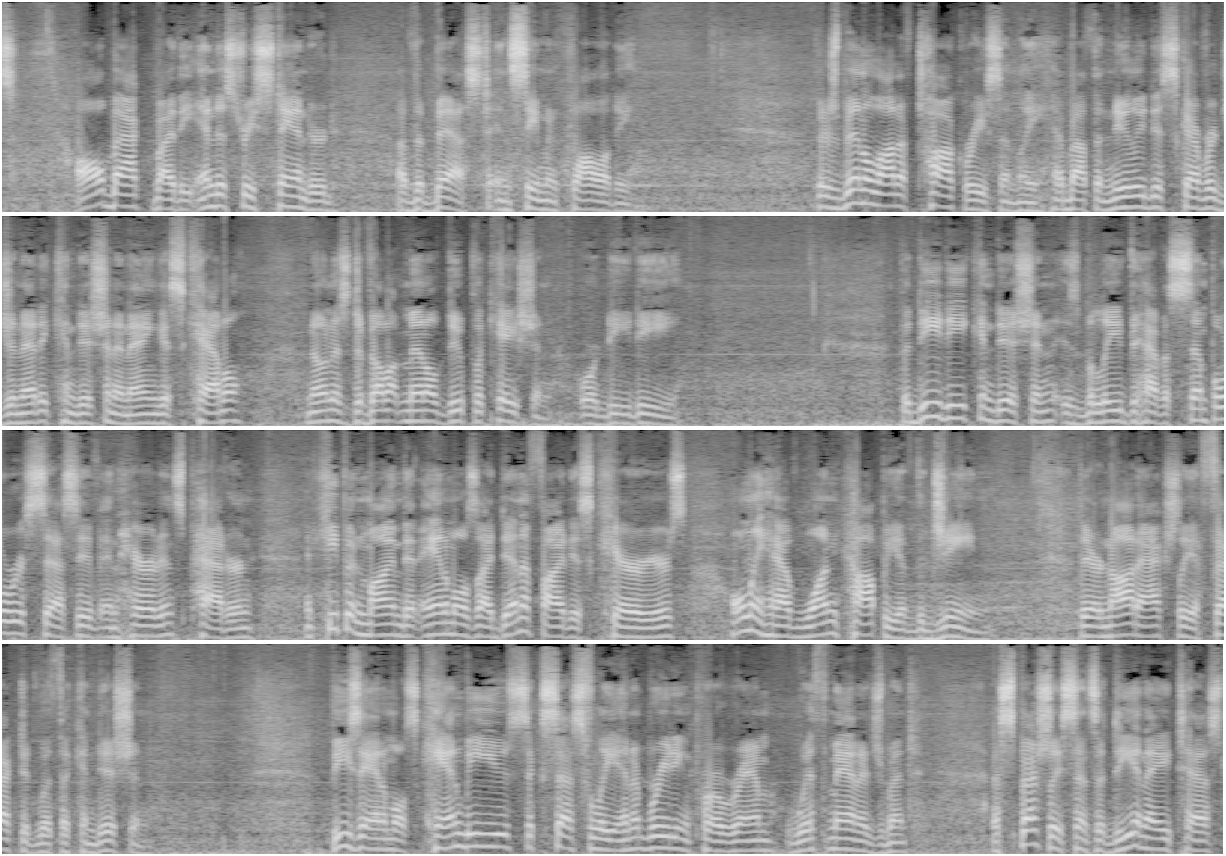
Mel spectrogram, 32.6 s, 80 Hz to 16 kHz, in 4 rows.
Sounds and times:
Speech: 0:00.0 - 0:04.3, 0:05.4 - 0:12.7, 0:14.1 - 0:22.9, 0:23.5 - 0:25.5, 0:26.6 - 0:32.5.

